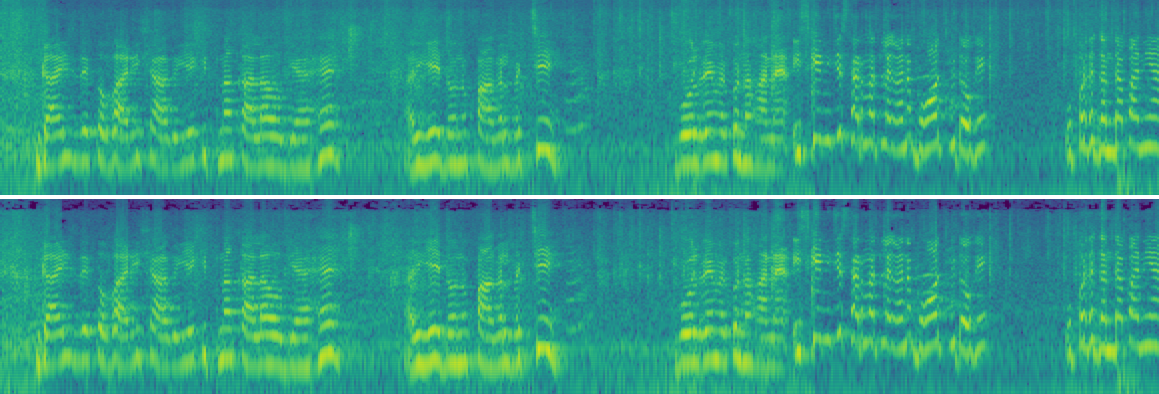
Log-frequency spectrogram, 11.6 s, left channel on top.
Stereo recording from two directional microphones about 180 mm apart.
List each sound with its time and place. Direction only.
0.4 s a woman's voice: 5° left (ahead or behind); by 5.5 s 10° right (ahead or behind)
6.8 s speech: 5° left (ahead or behind)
